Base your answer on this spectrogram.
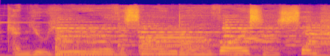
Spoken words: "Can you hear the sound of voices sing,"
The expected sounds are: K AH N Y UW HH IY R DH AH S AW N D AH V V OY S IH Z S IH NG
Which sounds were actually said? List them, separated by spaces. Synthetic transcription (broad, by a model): K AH N Y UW HH IY R DH AH S AW N D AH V V OY S IH Z S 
